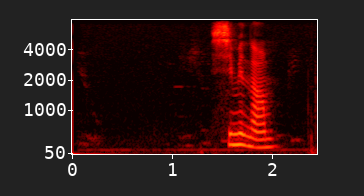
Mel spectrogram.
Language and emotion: Russian, neutral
